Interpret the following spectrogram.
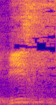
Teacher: সফির মানে হচ্ছে একটা ক্ষিপ্র আওয়াজ, ধারালো আওয়াজ। · পাশাপাশি সিনে রফাওয়া আছে, আওয়াজ জারি, হামস আছে, বাতাস জারি।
